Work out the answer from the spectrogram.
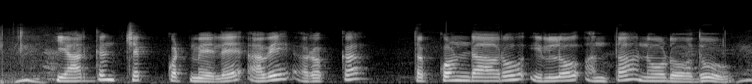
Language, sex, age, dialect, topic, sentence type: Kannada, male, 60-100, Central, banking, statement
